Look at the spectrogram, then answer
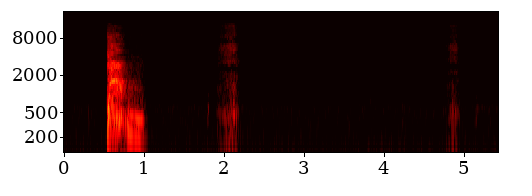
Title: # 86 deep coughing continues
